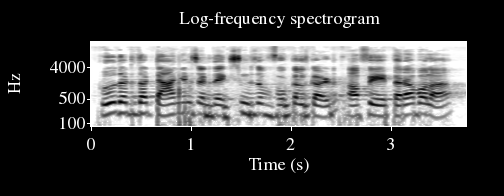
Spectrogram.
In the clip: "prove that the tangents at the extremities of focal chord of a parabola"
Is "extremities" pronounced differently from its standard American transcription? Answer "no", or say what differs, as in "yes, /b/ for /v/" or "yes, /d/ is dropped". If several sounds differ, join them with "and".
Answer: yes, /ɹ/ is dropped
